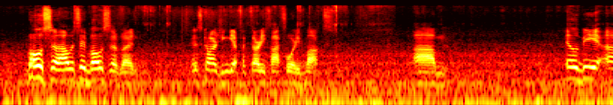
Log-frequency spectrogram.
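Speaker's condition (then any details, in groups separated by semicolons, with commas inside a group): No condition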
